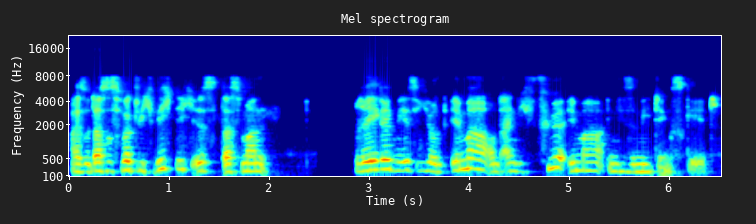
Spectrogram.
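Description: A woman's normal speaking voice at medium pitch and moderate pace, with fairly even intonation and big swings in loudness. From Wiesbaden, Hesse, Germany. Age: 50s. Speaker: recovering alcoholic sharing her story. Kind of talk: interview.

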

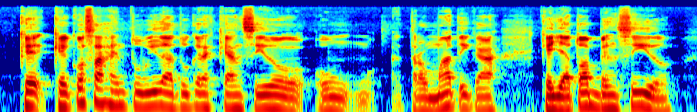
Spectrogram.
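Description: Over a very clean recording with a silent background, a man with a Puerto Rican accent speaks in fairly even intonation. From Puerto Rico, east (Ceiba). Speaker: podcast co-host. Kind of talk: casual chat.

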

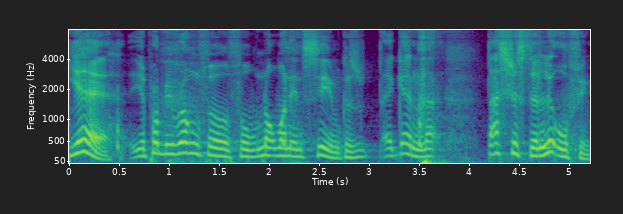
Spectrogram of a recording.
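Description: A high-pitched man with a London accent, fairly quick pace and lively intonation. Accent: London multicultural English. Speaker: podcast co-host. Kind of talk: casual chat.

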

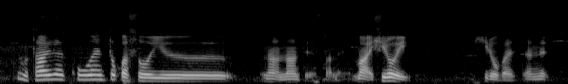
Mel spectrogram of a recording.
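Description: With very wide pitch swings, a man speaks at a moderate pace and a fairly high pitch. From Japan, Kanagawa. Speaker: business consultant. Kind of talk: casual interview chat. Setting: online live stream.

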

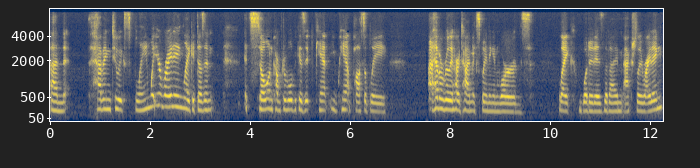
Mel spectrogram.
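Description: With a plain, everyday voice, a woman of medium pitch talks at a moderate pace with ordinary pitch variation. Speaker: podcast host. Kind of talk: casual chat.

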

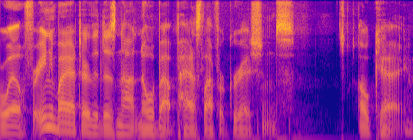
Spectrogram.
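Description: An unremarkable speaking voice with lively intonation comes through in a very clean recording with a silent background. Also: man. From Ohio. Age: 30s. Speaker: podcast host, tattoo artist. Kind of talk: casual chat.

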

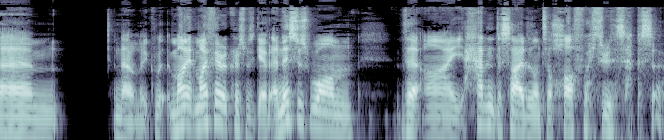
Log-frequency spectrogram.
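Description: Lively in intonation, a man talks in a normal speaking voice in a very clean recording with a silent background. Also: medium pitch for a man, moderate pace. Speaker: podcast co-host. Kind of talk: casual chat.

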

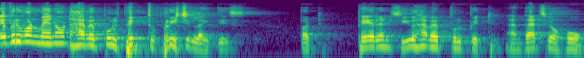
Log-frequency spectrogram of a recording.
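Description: The man's high voice rises and falls in very wide pitch swings. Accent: Keralan. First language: Malayalam. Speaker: pastor. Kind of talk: sermon. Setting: church.

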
